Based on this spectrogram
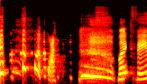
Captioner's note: laughs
